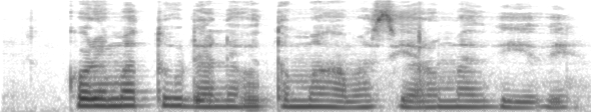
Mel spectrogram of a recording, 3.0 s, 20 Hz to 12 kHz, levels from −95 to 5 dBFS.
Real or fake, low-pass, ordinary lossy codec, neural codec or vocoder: fake; none; none; vocoder, 24 kHz, 100 mel bands, Vocos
